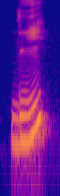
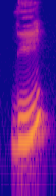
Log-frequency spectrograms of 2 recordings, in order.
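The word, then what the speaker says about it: lit: 자, 침대는 불어로 리, 리. 자, 마지막 때는 발음이 안 되죠, 그쵸?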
